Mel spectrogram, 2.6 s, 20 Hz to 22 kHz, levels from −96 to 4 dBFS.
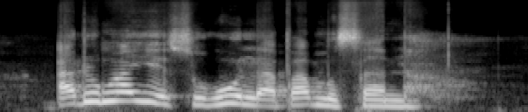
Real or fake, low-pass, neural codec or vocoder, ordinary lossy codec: fake; none; codec, 44.1 kHz, 7.8 kbps, DAC; none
